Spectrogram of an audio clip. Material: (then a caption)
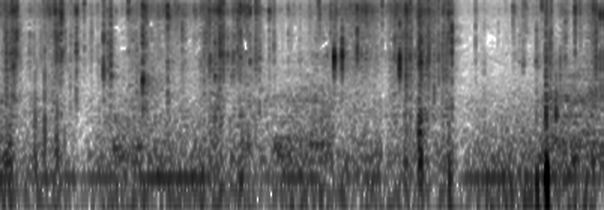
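Straw. Long nails scratch and rub the bound straw stalks of a straw broom's handle, held above the microphone. A dense, bright, crackling crinkle of rapid dry scrapes runs throughout, over a faint steady low hum.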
